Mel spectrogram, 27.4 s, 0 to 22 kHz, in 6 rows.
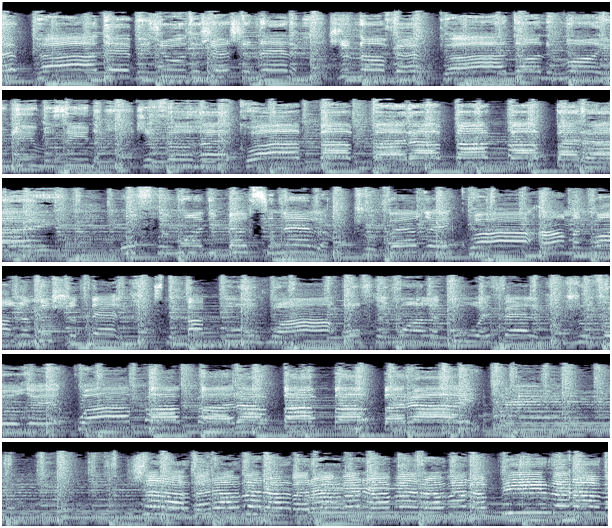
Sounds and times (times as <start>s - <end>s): Rhythm and blues: 0.0s - 27.3s.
